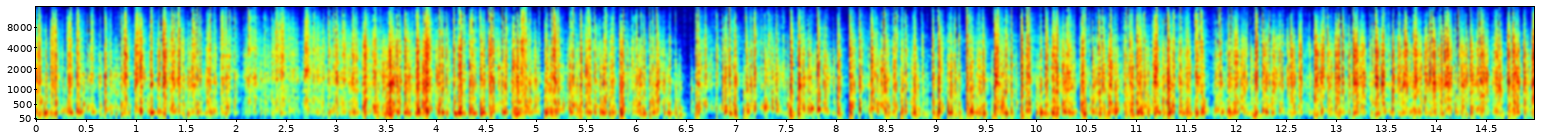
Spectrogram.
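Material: Plastic.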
